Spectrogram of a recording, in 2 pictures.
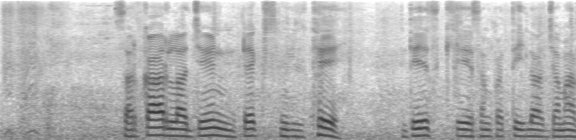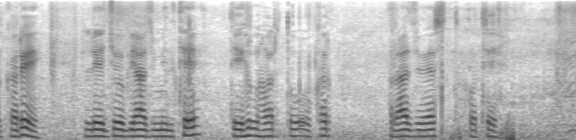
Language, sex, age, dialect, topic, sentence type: Chhattisgarhi, male, 18-24, Northern/Bhandar, banking, statement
